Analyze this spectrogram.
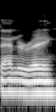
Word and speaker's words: Zander Ray: it's Zander Ray. Now I get it. It's on the bay. It's corny. It rhymes. You can remember It's it. good. I like it. So Zander Ray on the Bay.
